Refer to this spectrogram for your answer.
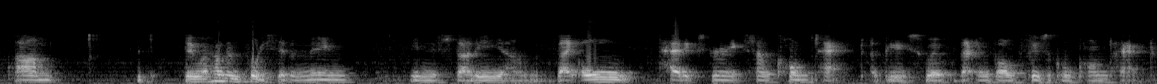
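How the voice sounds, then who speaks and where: With an Australian accent, a man speaks at a fairly slow pace. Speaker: professor. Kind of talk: lecture. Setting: presentation to small group. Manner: halting, many fillers and restarts.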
